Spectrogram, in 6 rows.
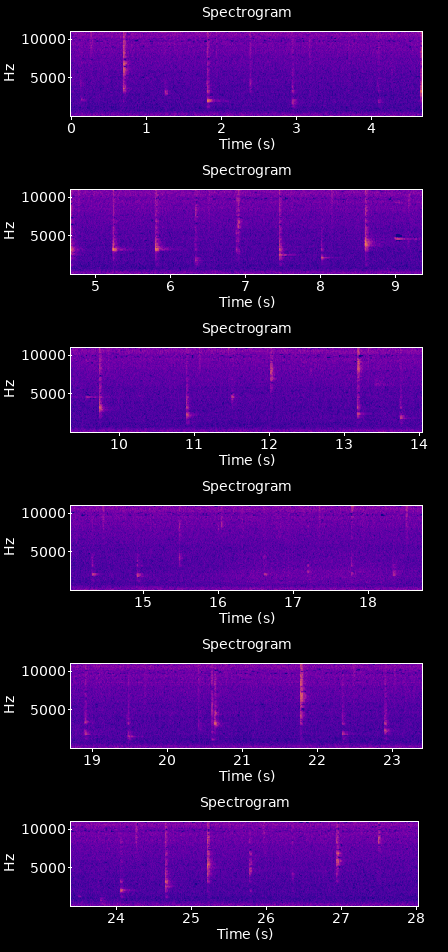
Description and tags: bathroom tone with waterdrop 2
Bathroom from the Sitges Fil Festival 2011's Auditorium.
